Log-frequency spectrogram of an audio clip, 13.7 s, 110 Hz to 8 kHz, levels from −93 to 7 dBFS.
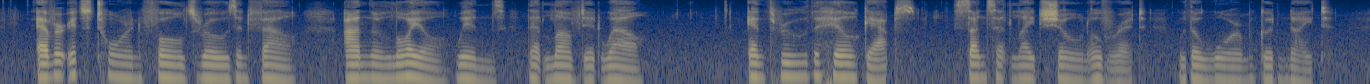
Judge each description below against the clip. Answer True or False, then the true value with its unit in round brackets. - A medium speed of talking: False (120 wpm)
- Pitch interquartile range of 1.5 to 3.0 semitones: True (2.4 semitones)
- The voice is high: False (145 Hz)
